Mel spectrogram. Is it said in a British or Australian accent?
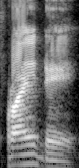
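British. It is said in a British accent.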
